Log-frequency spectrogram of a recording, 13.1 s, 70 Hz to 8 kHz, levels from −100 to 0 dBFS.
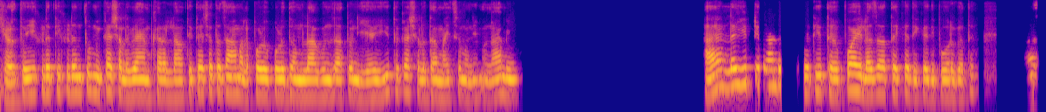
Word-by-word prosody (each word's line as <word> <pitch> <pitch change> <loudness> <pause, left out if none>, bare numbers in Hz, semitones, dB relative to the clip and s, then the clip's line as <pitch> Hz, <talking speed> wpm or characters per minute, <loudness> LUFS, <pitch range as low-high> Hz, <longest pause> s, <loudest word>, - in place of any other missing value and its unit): खेळतोय 150 -12 +2
इकडं-तिकडं 155 +1 -1
आणि 160 - +2
तुम्ही 165 -2 -1
कशाला 155 -4 +1
व्यायाम 140 -1 +4
करायला 140 -2 -1
लावते. 135 +1 -4
त्याच्यातच 155 +1 0
आम्हाला 150 -3 -1
पळू-पळू 145 0 +5
दम 140 -2 +5
लागून 140 0 +1
जातो 140 +1 -2
आणि 140 - +4
हे 135 +1 0
इथं 165 -2 -5
कशाला 145 -4 -4
दमायचं 135 - -3
म्हणे 275 0 -2
मग 270 - -7
आम्ही" 290 -2 +1 2.4
हां. 205 - +2
लई 220 +1 +4
ईटी-दांडू 225 -2 -2
खेळतो 155 - -5
तिथे. 165 -3 0
पोहायला 170 -5 +4
जातोय 155 0 0
कधी-कधी 140 -2 -1
पोरगं 140 0 -1
तर. - - -12 0.7
हां. - - -7
150 Hz, 150 wpm, -20 LUFS, 140-165 Hz, 2.4 s, पळू-पळू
